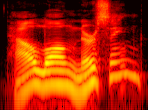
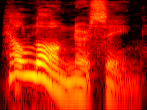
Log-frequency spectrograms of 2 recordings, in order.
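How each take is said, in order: First: Higher, louder and slow, weighing the word; Snitchey mulls it over aloud, pitched up; Snitchey repeating. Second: Said in the usual way. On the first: Acted. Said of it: "repeated Snitchey".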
